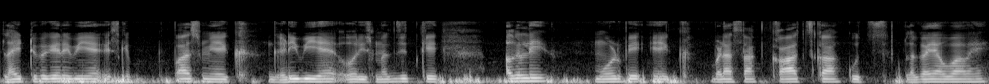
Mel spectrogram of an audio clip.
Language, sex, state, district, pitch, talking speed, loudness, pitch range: Hindi, male, Rajasthan, Bikaner, 125 Hz, 165 wpm, -15 LUFS, 120-130 Hz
